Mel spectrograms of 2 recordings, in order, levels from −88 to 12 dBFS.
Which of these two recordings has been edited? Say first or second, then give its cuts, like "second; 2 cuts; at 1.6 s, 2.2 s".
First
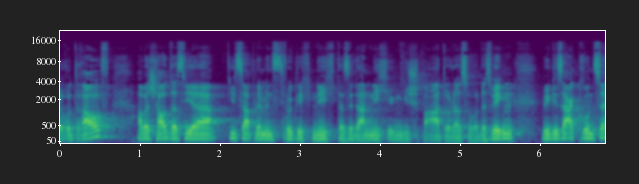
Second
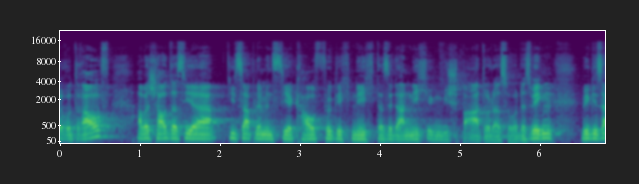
first; 1 cut; at 2.8 s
